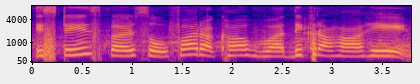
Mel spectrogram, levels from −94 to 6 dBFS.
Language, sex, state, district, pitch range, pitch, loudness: Hindi, female, Madhya Pradesh, Dhar, 235-280 Hz, 260 Hz, -12 LUFS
